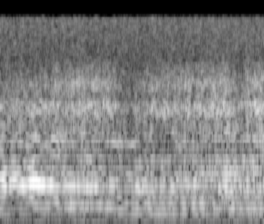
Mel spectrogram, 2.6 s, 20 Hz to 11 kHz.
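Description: A P-38 fighter plane flown by Hank: its propeller engines drone steadily, a loud, sustained throbbing roar with layered low harmonic tones that hold constant throughout, with no voices.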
